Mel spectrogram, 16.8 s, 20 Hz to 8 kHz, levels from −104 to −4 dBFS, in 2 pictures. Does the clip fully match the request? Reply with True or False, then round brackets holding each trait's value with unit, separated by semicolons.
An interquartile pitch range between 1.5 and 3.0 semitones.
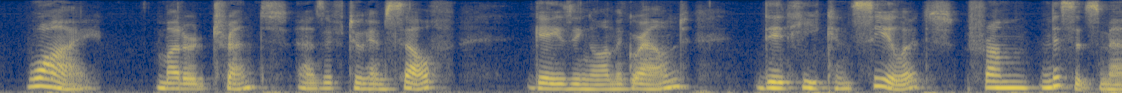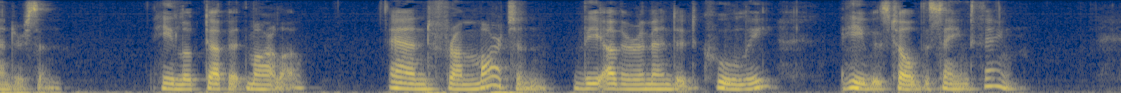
False (3.9 semitones)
